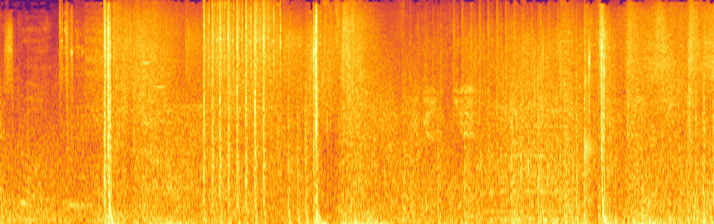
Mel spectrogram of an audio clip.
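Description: Loud gunshots ring out, with a burst of rapid fire.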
